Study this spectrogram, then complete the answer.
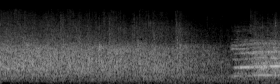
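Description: A snooker crowd applauds Judd Trump's winning black ball in the UK Championship final, dense sustained clapping that swells near the end, with a voice briefly over it.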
